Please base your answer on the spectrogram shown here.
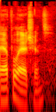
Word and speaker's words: Appalachians: And we are in the Appalachians. Yep. And that's how they say it here. That's right, yeah. So nobody write in calling me out on that. Right. We're speaking locally.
